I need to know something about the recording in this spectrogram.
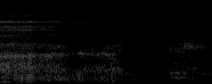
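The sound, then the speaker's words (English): A single soft sneeze, a breathy burst of hissing noise that trails off, then a brief nasal snort-like exhale. Fairly faint, with no talking. “Bless you.”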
